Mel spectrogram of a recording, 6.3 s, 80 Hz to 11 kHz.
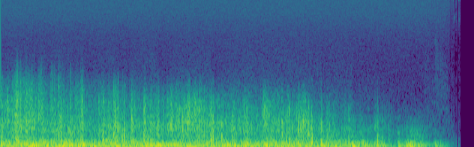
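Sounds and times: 
high torn thunder: 0:00.0 - 0:06.1.

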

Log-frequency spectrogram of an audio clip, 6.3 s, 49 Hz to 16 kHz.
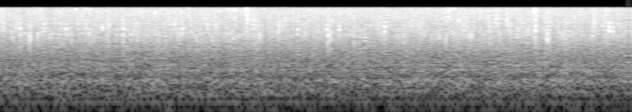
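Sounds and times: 
rain: 0:00.0 - 0:06.3.

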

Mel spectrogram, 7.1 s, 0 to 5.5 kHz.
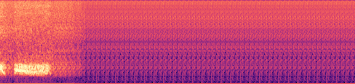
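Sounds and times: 
pigeon: 0:00.0 - 0:01.1.

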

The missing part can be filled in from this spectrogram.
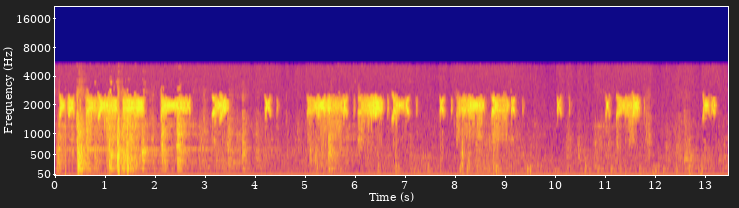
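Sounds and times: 
parrot: 0:00.0 - 0:10.4, 0:11.0 - 0:12.0, 0:12.9 - 0:13.4.

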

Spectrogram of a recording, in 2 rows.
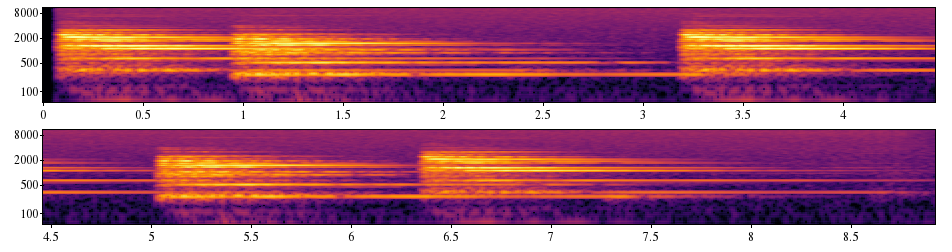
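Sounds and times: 
church bells ringing: 0:00.1 - 0:08.9.

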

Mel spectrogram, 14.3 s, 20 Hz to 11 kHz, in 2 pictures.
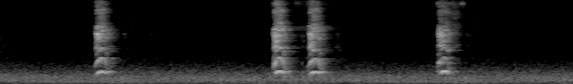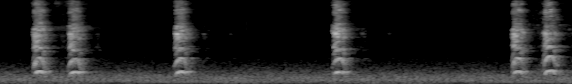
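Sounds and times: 
dog barking: 0:01.2 - 0:01.6, 0:03.4 - 0:04.2, 0:05.4 - 0:05.8, 0:07.6 - 0:08.4, 0:09.3 - 0:09.8, 0:11.3 - 0:11.8, 0:13.6 - 0:14.3.

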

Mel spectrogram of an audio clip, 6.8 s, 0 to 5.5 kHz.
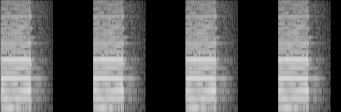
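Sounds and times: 
core door alarm: 0:00.0 - 0:01.0, 0:01.9 - 0:02.9, 0:03.7 - 0:04.7, 0:05.6 - 0:06.6.

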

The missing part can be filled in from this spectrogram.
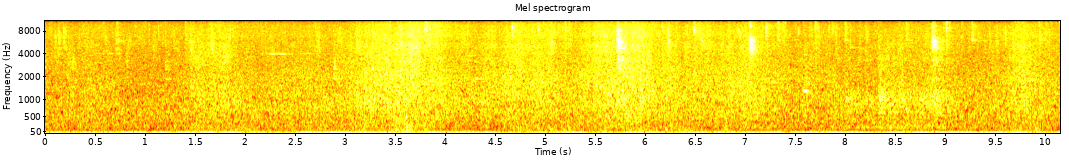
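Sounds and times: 
wind indoors: 0:00.0 - 0:10.1.

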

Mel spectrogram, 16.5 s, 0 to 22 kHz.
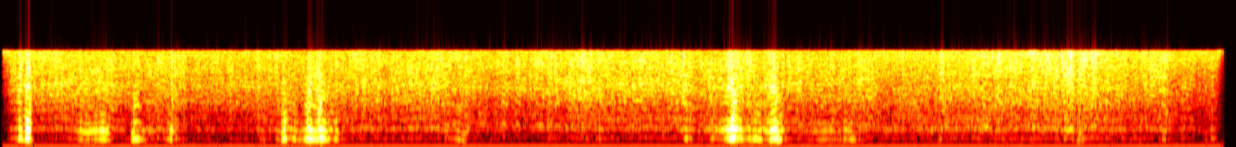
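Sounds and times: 
street fly buzzing: 0:00.0 - 0:16.4.

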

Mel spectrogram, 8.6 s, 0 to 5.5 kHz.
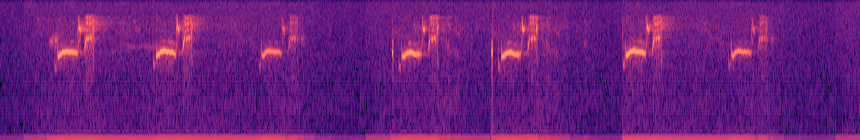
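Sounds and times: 
bird calls of short chirped phrases with twittering tails: 0:00.4 - 0:03.1, 0:03.9 - 0:07.8.

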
